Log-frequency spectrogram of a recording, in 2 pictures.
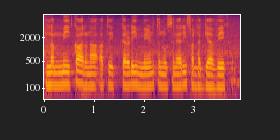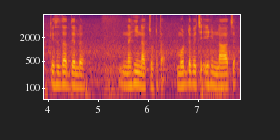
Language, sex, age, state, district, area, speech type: Punjabi, male, 18-30, Punjab, Barnala, rural, spontaneous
